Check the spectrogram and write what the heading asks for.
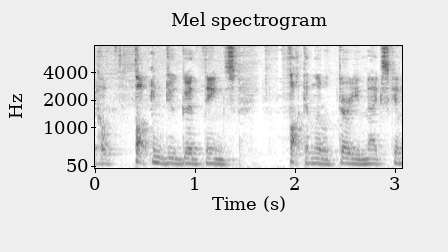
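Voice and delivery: low, soft instructor send-off; retold kill hat. Kill hat to new Marine, low gruff-love send-off. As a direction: drop the voice for a quiet order. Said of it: "he's like".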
